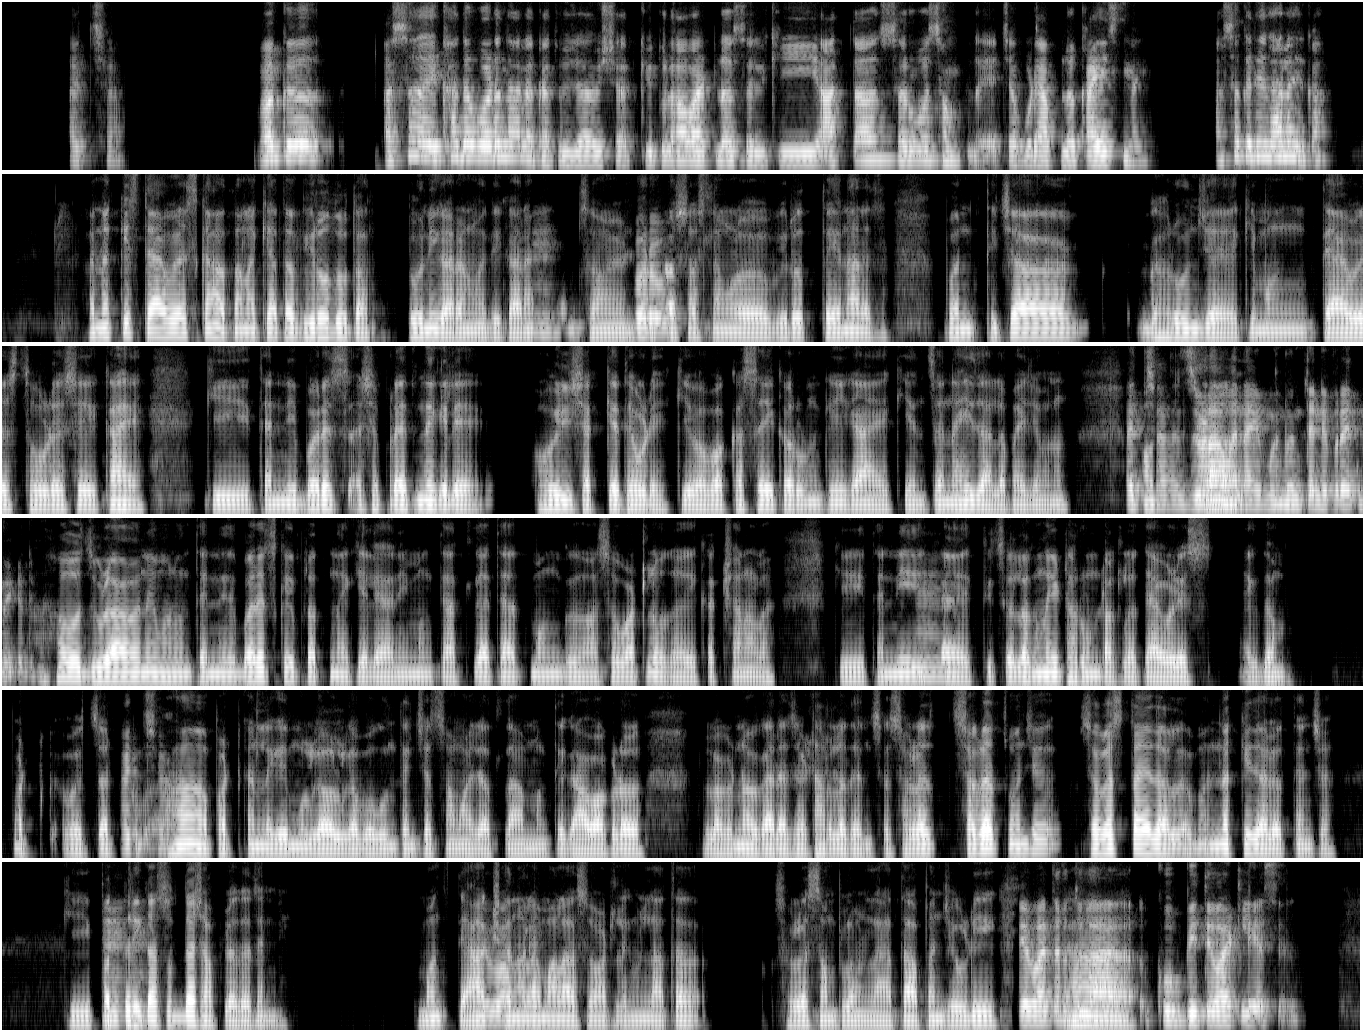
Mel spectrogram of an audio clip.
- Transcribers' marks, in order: tapping; in English: "इंटरकास्ट"; laughing while speaking: "म्हणून"
- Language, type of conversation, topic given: Marathi, podcast, तुझ्या आयुष्यातला एक मोठा वळण कोणता होता?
